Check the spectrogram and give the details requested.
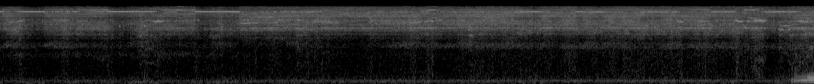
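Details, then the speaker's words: Ultrasonic dental scaler (about 25,000 cycles) demonstrated on a tooth root surface: a steady high-pitched hiss with a faint hum and water spray as the vibrating tip is moved up in a wiping motion against calculus. "the ultrasonic s or waves that this sets up will not actually shatter the calculus but you need to actually hit the calculus with the tip of the instrument in order to remove it"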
